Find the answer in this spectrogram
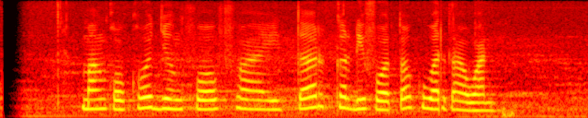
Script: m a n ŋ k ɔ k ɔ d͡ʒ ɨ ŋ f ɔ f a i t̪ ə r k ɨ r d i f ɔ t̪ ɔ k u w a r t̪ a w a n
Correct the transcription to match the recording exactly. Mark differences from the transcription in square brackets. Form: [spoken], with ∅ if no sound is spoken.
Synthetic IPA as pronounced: m a [∅] ŋ k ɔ k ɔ d͡ʒ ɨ ŋ f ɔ f a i t̪ ə r k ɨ r d i f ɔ t̪ ɔ k u w a r t̪ a w a n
